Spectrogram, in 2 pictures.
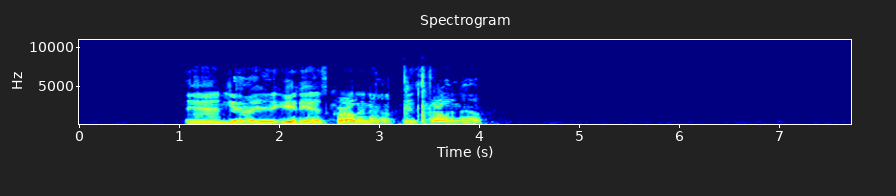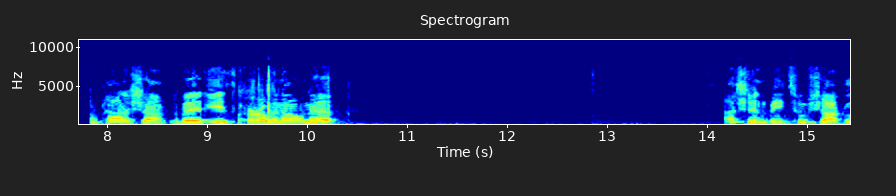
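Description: A woman talks calmly and closely into a microphone, in short bursts with pauses.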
